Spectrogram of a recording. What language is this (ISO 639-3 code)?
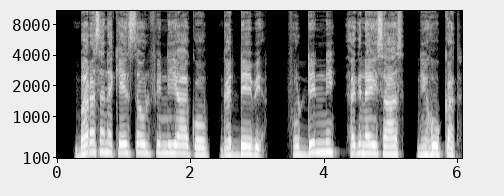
orm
